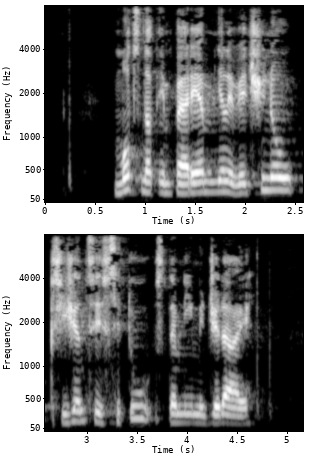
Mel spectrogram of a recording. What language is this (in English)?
Czech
